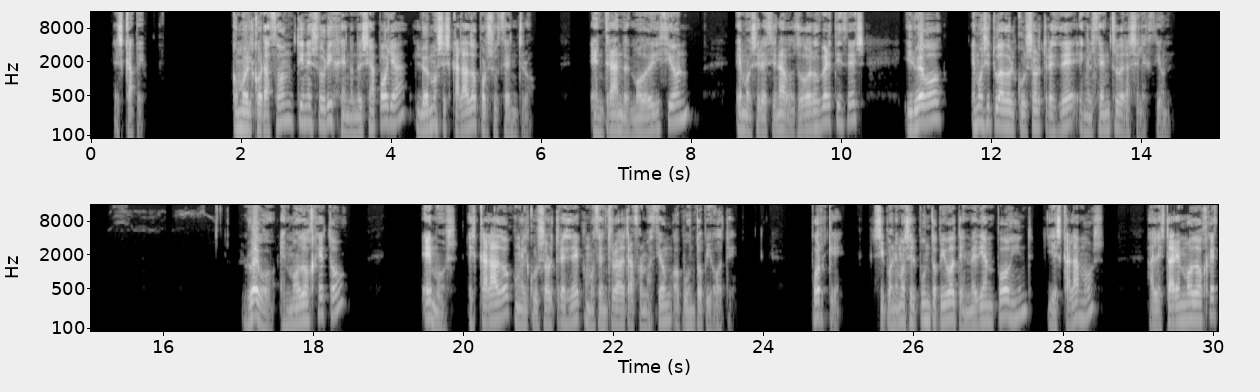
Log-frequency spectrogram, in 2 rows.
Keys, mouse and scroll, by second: 1.4 Escape, 7.6 Tab, 8.7 a, 9.5 a, 13.0 shift+s, 18.1 Tab, 20.1-21.9 drag, 23.4 s, 26.1-28.0 drag, 28.5 s.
